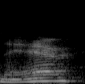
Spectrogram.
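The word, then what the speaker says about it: נער: it looks like in in hebrew it is nair is how you pronounce it i'll put the pronunciation up that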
